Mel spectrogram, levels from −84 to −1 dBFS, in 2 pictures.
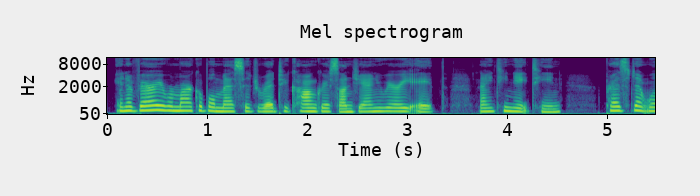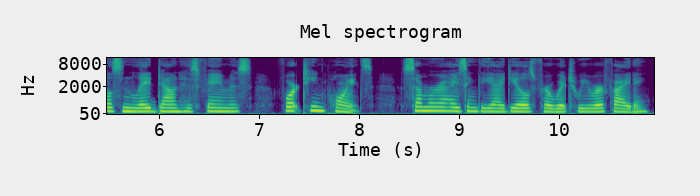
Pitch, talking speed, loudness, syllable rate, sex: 210 Hz, 160 wpm, -18 LUFS, 5.4 syllables/s, female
